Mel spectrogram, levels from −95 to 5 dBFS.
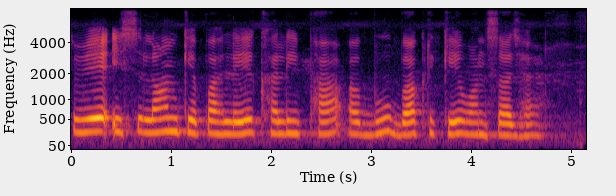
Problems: none marked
